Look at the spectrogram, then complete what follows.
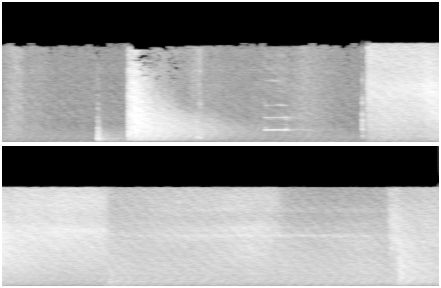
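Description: Factory equipment sounds: a click, then a sharp hiss that fades over about half a second, a short high beep, and from about three and a half seconds in a steady loud hiss that swells briefly near the end.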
